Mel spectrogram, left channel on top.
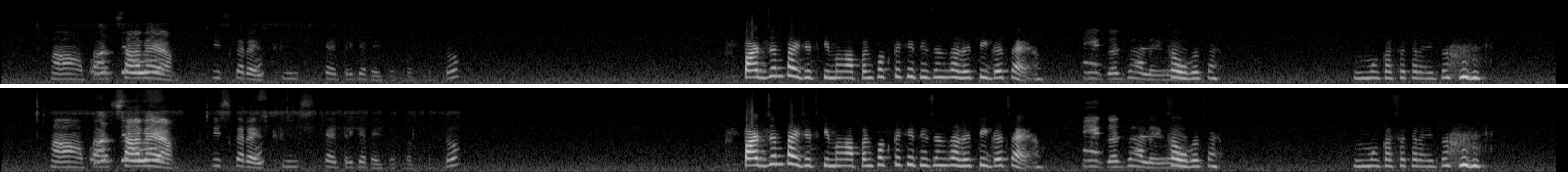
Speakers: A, on the right; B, on the right.
A: हा पाच सहा वेळा. तीस कराय तीस काहीतरी करायचे होतात फक्त.
B: पाचजण पाहिजेत की मग, आपण फक्त किती जण झालोय, तिघच आहे.
A: तिघच झालंय वया
B: चौघंच आहे, मग कसं करायचं?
